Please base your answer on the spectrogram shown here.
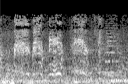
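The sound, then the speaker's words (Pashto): Farm chickens squawk and cluck in a busy poultry shop in Peshawar's Saddar area. Several harsh, repeated calls rise over a steady murmur of crowd babble and voices. “دا اوازونه په پیښور صدر کې د فارمی چرګانو پر دکان کې دي.”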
